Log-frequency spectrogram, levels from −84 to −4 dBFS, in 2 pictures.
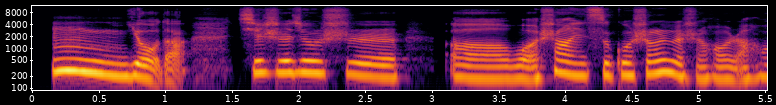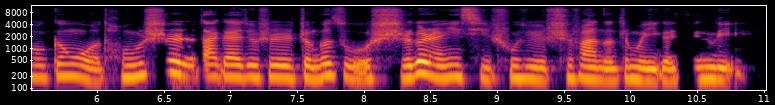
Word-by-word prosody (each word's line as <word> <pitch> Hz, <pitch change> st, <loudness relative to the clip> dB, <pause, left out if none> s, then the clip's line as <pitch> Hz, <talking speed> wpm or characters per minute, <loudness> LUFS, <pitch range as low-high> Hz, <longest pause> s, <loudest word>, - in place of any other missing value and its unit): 嗯， 255 Hz, -7 st, +5 dB
有 200 Hz, -4 st, +3 dB
的， -, -, -5 dB, 0.4 s
其 245 Hz, -, -1 dB
实 250 Hz, 0 st, +2 dB
就 245 Hz, -1 st, +2 dB
是， 205 Hz, -6 st, -1 dB, 0.3 s
呃， 175 Hz, -2 st, -2 dB
我 175 Hz, -1 st, 0 dB
上 240 Hz, +2 st, +2 dB
一 210 Hz, -, -3 dB
次 215 Hz, +1 st, -3 dB
过 220 Hz, +1 st, -1 dB
生 230 Hz, +3 st, 0 dB
日 255 Hz, -, +2 dB
的 210 Hz, -, 0 dB
时 180 Hz, -3 st, -7 dB
候， 175 Hz, -1 st, -4 dB
然 165 Hz, 0 st, -4 dB
后 190 Hz, +1 st, -6 dB
跟 205 Hz, +1 st, -3 dB
我 165 Hz, -5 st, -1 dB
同 190 Hz, +6 st, -3 dB
事 225 Hz, -4 st, +1 dB
大 -, -, +1 dB
概 195 Hz, -1 st, +2 dB
就 190 Hz, 0 st, -2 dB
是 185 Hz, -1 st, -1 dB
整 180 Hz, -1 st, -1 dB
个 205 Hz, +4 st, +1 dB
组 195 Hz, -4 st, -3 dB
10 180 Hz, +1 st, -1 dB
个 240 Hz, -, +8 dB
人 190 Hz, -4 st, +2 dB
一 195 Hz, -, -1 dB
起 180 Hz, -2 st, -5 dB
出 180 Hz, +2 st, -5 dB
去 170 Hz, -2 st, -2 dB
吃 180 Hz, -, -6 dB
饭 175 Hz, -2 st, +2 dB
的 155 Hz, -1 st, -1 dB
这 175 Hz, +3 st, -4 dB
么 165 Hz, -, +1 dB
一 155 Hz, -, +2 dB
个 155 Hz, 0 st, -1 dB
经 170 Hz, 0 st, -1 dB
历。 175 Hz, +6 st, -3 dB
190 Hz, 250 characters per minute, -23 LUFS, 175-220 Hz, 0.4 s, 个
